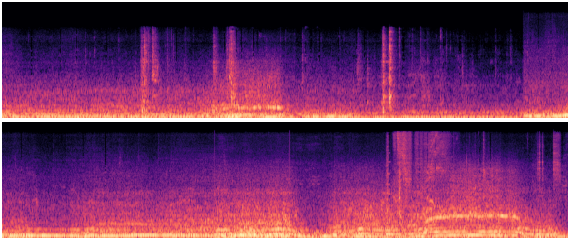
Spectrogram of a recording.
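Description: Motorboat engine running as the boat is driven forward onto its trailer, revving up and down several times in the second half as the driver powers it onto the bunks.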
